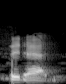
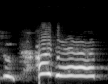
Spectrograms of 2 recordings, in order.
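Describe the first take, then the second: First: It is said in a deep voice. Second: It is said in a high-pitched voice.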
